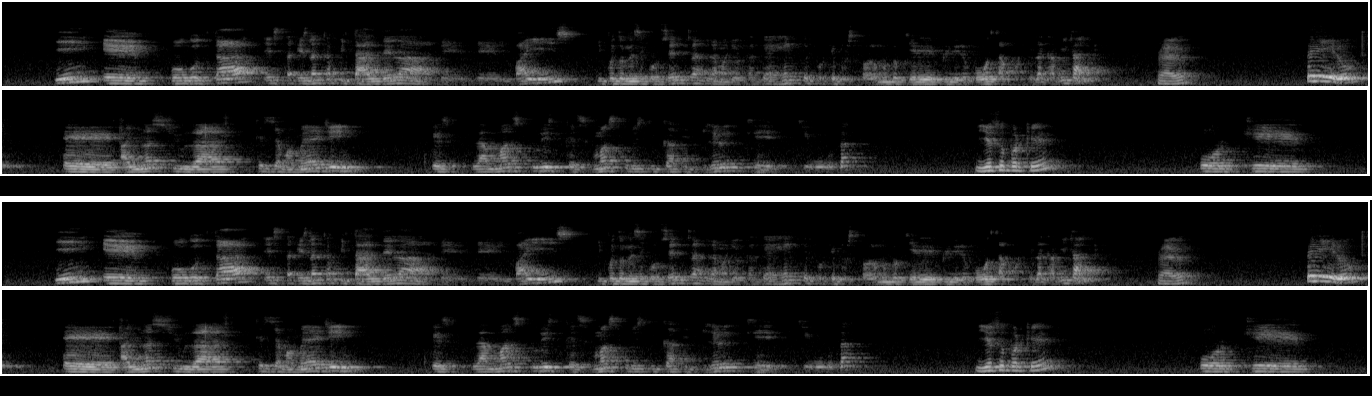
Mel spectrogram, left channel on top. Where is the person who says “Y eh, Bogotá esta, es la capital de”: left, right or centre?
Right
